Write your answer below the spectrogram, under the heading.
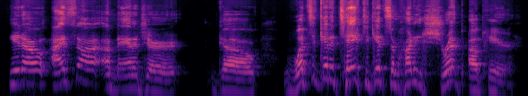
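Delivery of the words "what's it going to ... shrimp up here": high, entitled, demanding yelled call-out. Retelling what a manager said: imitating a manager yelling. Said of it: "you didn't need to yell".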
